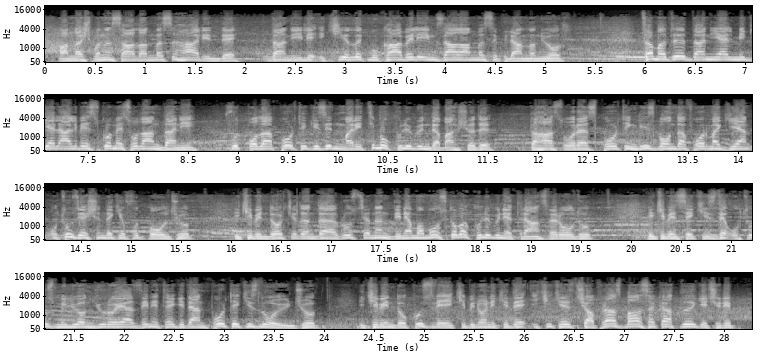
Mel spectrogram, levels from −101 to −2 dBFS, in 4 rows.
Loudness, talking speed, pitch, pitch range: -17 LUFS, 120 wpm, 165 Hz, 150-185 Hz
